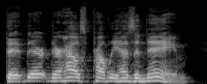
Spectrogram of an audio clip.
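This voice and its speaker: A man's voice: a little high, lively intonation, fairly quick, a bit bright. A man from the United States co-hosting a podcast, chatting casually and rambling with lots of restarts. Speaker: podcast co-host. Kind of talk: casual chat.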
